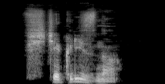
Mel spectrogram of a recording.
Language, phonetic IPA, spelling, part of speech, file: Polish, [fʲɕt͡ɕɛkˈlʲizna], wścieklizna, noun, Pl-wścieklizna.ogg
